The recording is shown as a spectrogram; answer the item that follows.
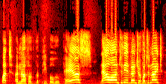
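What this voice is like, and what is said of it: Odd Elizabethan accent. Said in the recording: “I am talking in an odd Elizabethan accent that just kind of happened”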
